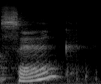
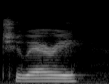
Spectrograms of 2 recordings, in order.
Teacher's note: i want my stress on the sank syllable and then the chewery syllables are going to go quick and be somewhat reduced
